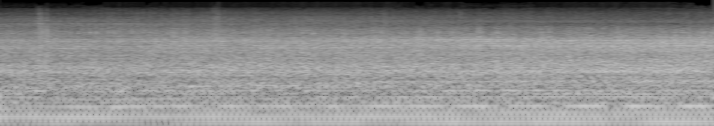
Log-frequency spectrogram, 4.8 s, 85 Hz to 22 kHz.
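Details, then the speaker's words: John Deere X500 Kawasaki V-twin after head replacement (guides had come out, bending pushrods), choke held halfway, suspected bad gas: steady, even fast idle on both cylinders with no miss; normal running. "oh there it is running I have to hold the choke halfway on I think it's got really bad gas in it but it is running on both cylinders there sounds good healthy"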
